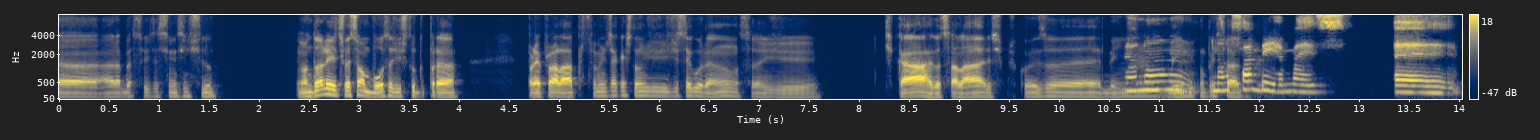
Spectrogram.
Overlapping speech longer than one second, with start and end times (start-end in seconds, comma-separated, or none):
10.7-12.0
